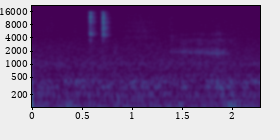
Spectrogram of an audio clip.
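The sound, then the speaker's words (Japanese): Two quick mouse clicks as a new post is added on a website, faint and sharp, close together over a low, quiet background. “で、投稿から新規追加をクリックします。”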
